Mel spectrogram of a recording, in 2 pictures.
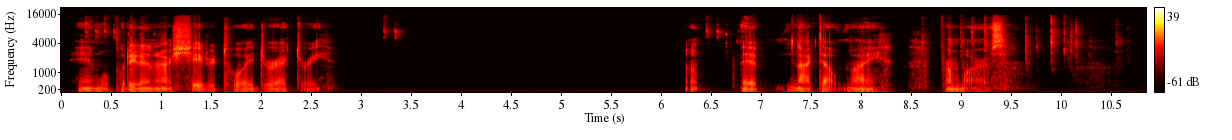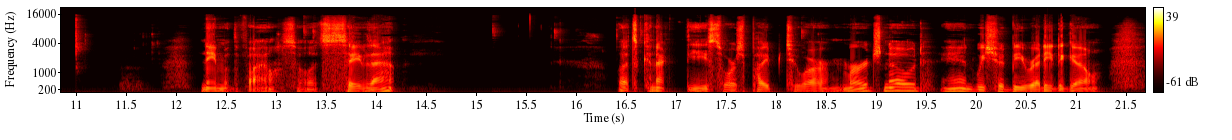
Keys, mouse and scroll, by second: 0.2 click, 3.2 click, 6.4 click, 8.8-11.5 typing, 13.3 click, 15.2-16.0 drag, 16.6-18.5 drag.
